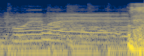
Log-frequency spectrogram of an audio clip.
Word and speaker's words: foliage: Look at the fall foliage. – Yo, she she said it. Foliage. – Look at the fall foliage. She obviously said it right.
